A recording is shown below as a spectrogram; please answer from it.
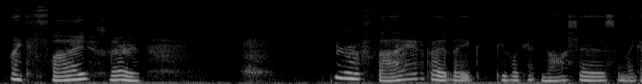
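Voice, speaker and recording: A woman speaking softly in a casual, personal ASMR style, hushed and breathy, often slipping into a whisper. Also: fairly low pitch. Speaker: ASMR content creator. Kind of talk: soft-spoken ASMR, casual personal talk.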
